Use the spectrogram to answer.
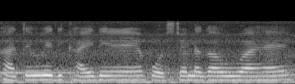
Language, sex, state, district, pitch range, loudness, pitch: Hindi, female, Chhattisgarh, Raipur, 185-200 Hz, -13 LUFS, 195 Hz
